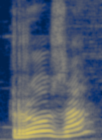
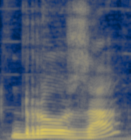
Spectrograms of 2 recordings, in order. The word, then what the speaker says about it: rosa: Rosa, cuidado con la pronunciación de la S sorda y sonora. Rosa, no decimos rosa, sino rosa.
